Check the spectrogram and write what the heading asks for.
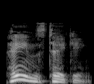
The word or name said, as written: painstaking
